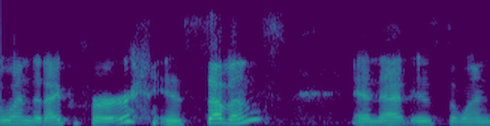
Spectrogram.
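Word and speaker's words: CEvNS: all to spread the meme of using the pronunciation sevens okay so that is a side note okay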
